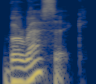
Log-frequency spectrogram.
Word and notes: boracic: British English

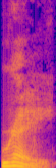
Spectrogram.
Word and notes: ray: British English

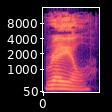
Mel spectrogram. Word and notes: rail: American English

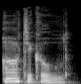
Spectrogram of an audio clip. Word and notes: articled: British English

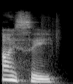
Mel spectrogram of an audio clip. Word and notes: icy: British English

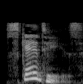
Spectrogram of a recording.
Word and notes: scanties: British English

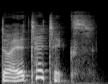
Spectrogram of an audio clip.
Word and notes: dietetics: British English

